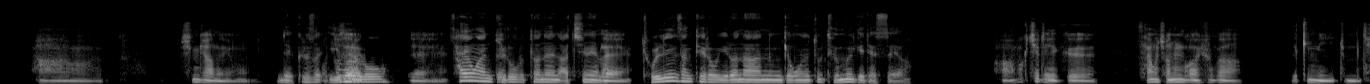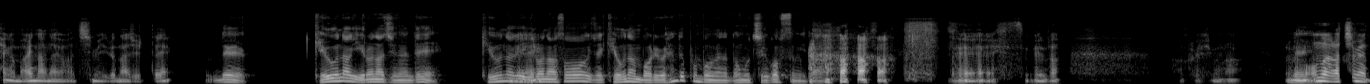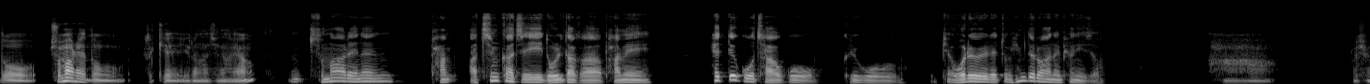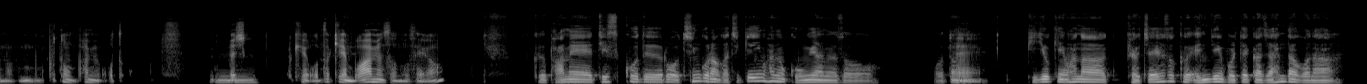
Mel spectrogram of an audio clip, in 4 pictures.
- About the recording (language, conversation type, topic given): Korean, unstructured, 오늘 하루는 보통 어떻게 시작하세요?
- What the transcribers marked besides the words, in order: other background noise; laugh; sniff; tapping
